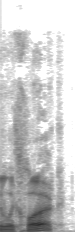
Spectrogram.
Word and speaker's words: Leclerc: out as he said is he said Charlie Leclerc he pronounces it Charles Leclerc oh really yes Wow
